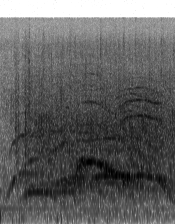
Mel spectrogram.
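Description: An Ignite Denver audience claps for a speaker named Pavel as he comes out, a sustained wave of applause from the crowd with rising whistle-like tones riding over it, building and holding steady.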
